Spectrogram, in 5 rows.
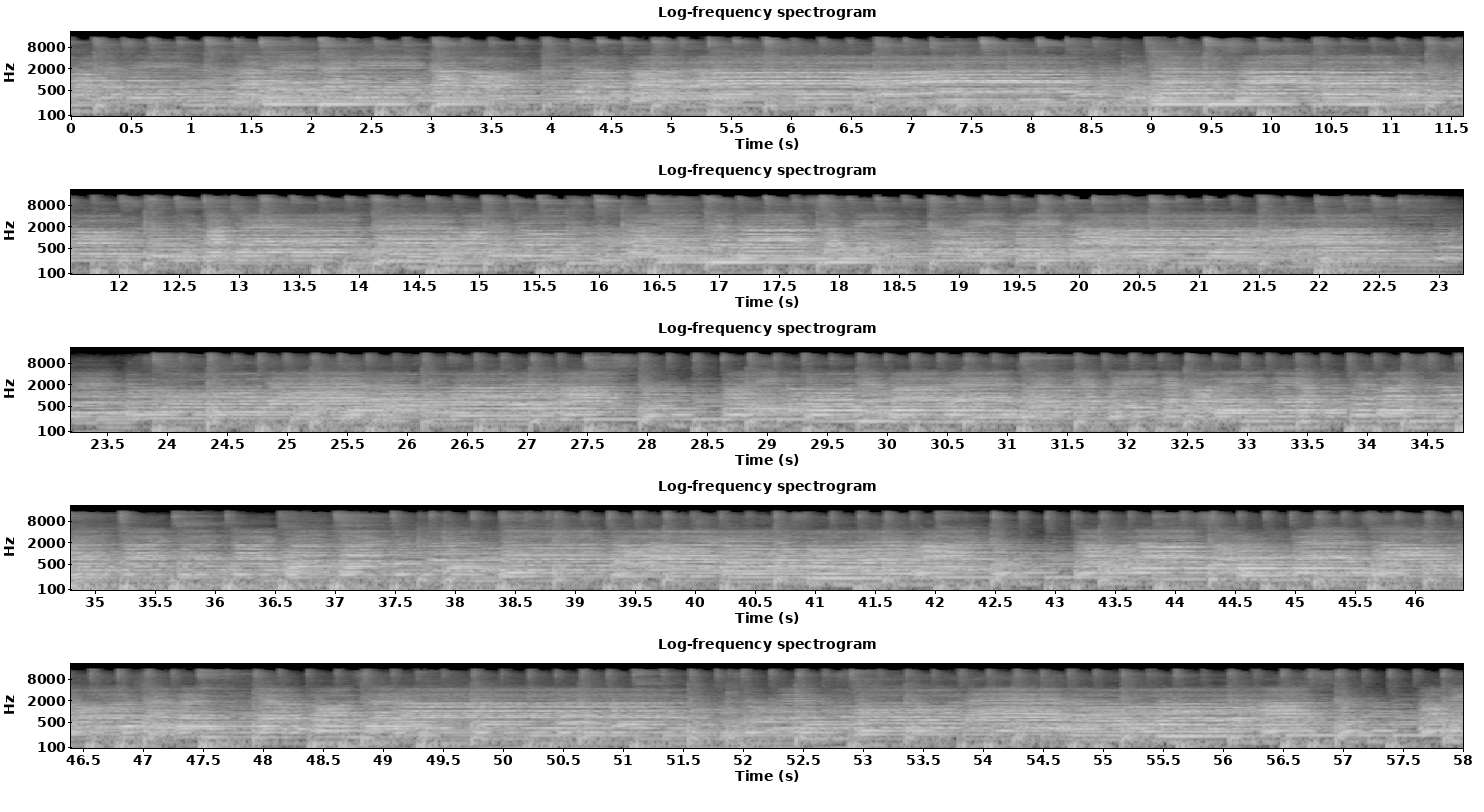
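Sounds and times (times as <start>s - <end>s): men's choir singing a carol: 0.0s - 58.0s.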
